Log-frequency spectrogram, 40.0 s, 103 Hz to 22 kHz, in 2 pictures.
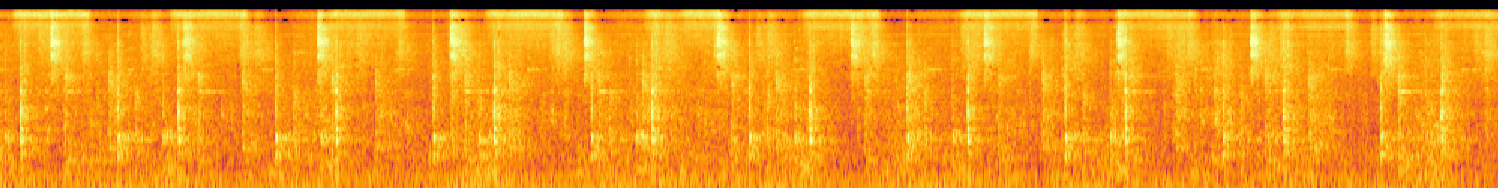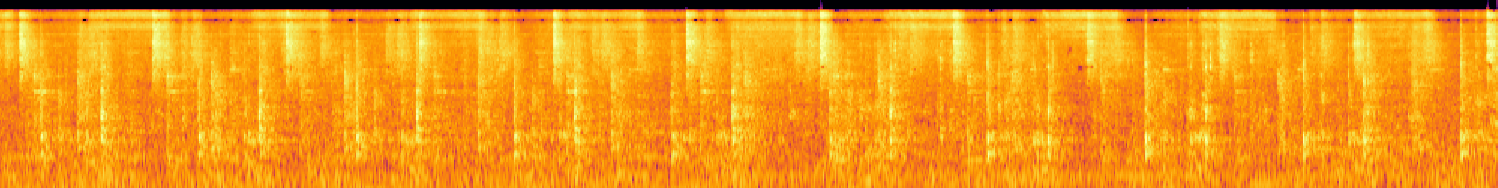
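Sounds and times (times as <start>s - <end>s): press machine knocking: 31.0s - 39.9s.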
